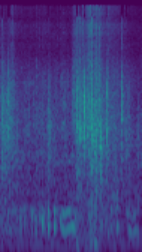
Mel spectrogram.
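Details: Pigeons being paired for breeding give a low, rolling coo. The coo wavers and bends through about half a second, and a sharp click cuts in near the end.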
